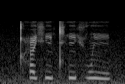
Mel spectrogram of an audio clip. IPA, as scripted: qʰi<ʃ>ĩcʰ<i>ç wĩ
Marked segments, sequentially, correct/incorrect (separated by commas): incorrect, incorrect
